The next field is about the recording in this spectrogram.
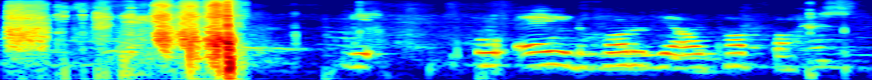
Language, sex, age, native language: Icelandic, male, 10, Icelandic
